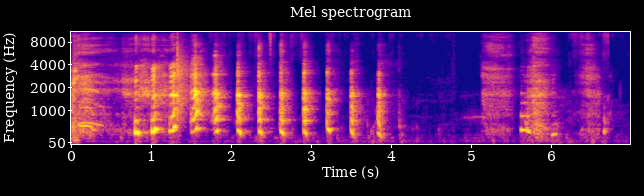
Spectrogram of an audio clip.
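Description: Hearty human laughter: a fast run of rhythmic 'ha' pulses, about three or four a second, for about four seconds, then a few quieter, breathier laughs after a short pause.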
